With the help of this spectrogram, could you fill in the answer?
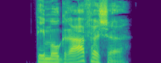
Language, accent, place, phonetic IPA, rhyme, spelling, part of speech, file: German, Germany, Berlin, [demoˈɡʁaːfɪʃə], -aːfɪʃə, demografische, adjective, De-demografische.ogg
- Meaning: inflection of demografisch: 1. strong/mixed nominative/accusative feminine singular 2. strong nominative/accusative plural 3. weak nominative all-gender singular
